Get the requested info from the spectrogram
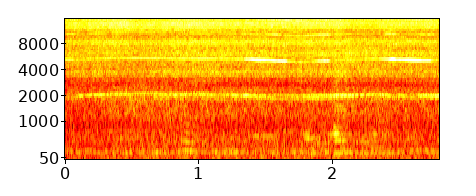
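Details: Continuous high-pitched whine with hiss from a high-speed dental drill cutting a Class II cavity preparation, with the bur kept vertical, in a dentistry teaching session.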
